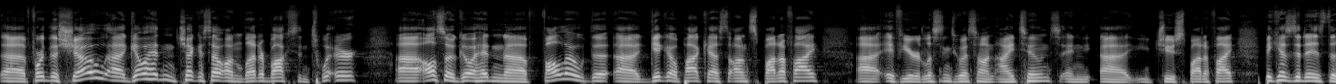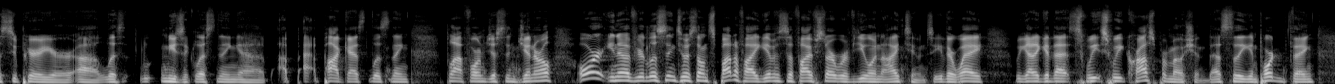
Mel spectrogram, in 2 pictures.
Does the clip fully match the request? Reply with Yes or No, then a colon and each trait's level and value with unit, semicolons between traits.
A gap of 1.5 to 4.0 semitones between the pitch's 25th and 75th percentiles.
No: average, 4.4 semitones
